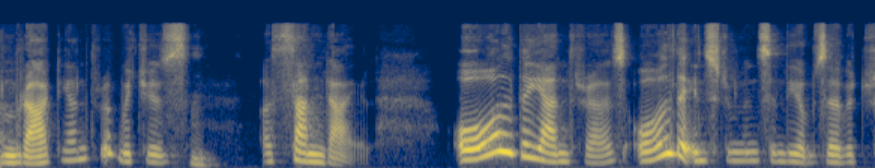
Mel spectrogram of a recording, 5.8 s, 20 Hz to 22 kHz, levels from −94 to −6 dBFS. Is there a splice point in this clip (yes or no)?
yes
